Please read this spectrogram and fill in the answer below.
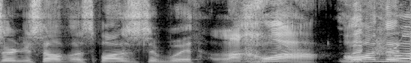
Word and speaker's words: LaCroix: Yeah, but what you just did right there is you just earned yourself a sponsorship with La Croix on the dot. LaCroix. It rhymes with boy.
